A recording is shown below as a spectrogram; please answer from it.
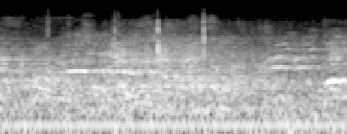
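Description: Near silence: faint, indistinct voices in the background, with a few light clicks in the first second and a half.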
